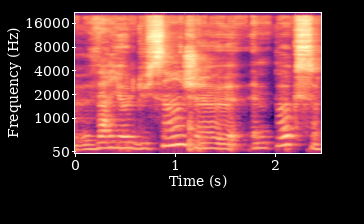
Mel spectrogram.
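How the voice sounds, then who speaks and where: A woman speaks with a very deep, low pitch. Her pitch swings very widely. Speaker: tarot reader. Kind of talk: casual monologue. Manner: halting, many hesitations.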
